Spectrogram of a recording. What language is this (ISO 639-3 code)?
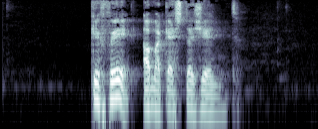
cat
